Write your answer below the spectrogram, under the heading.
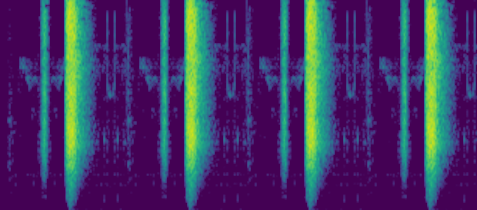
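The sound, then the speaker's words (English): A cabasa, ribbed metal percussion with beads, is played in a steady rhythm: four evenly spaced pairs of bright scraping shakes, each a light short tick followed by a louder swish, heard alone. “I recorded a cabasa. It's a cool rhythmic instrument with this ribbed metal that you turn beads on, and it sounds like this.”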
